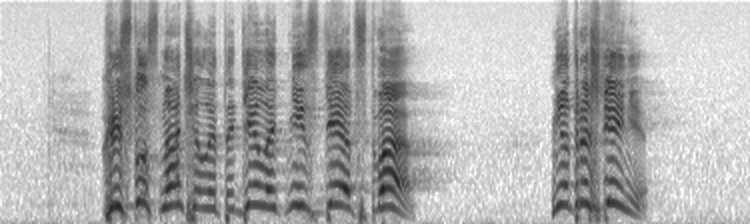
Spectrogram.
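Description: A man speaks with animation through a microphone and loudspeakers in a large room.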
